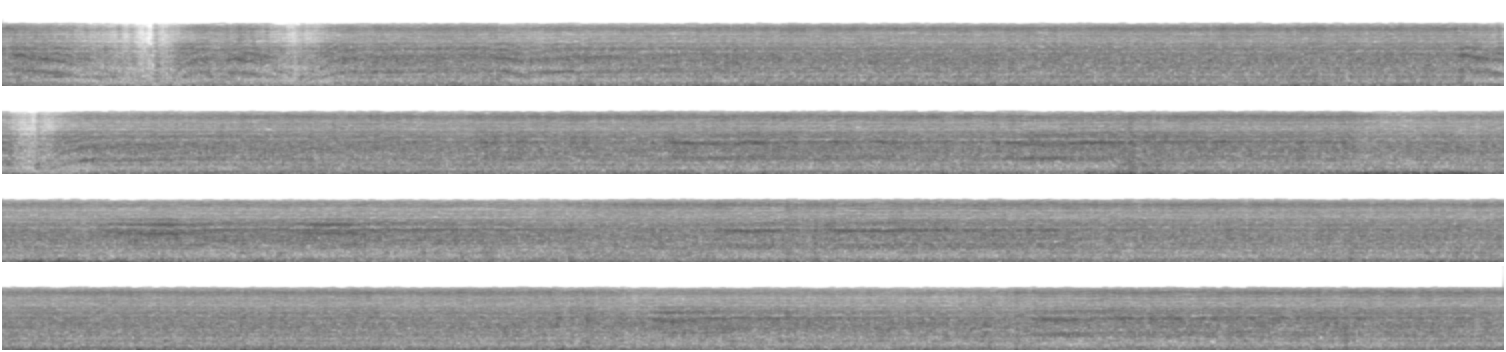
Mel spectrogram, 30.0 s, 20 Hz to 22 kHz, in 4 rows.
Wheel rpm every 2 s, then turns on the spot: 70, 210, 230, 160, 220, 230, 230, 230, 230, 230, 230, 230, 230, 230, 230.
none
